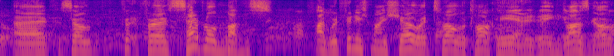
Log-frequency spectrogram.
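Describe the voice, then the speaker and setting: With noticeable background noise and audible room echo, a man talks at a moderate pace in a fairly high pitch with ordinary pitch variation. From northern England, Manchester area. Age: 70s. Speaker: retired radio presenter. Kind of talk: interview. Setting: civic reception. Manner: halting, with repetitions.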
